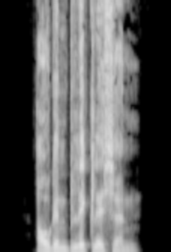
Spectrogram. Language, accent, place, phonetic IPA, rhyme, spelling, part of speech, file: German, Germany, Berlin, [ˌaʊ̯ɡn̩ˈblɪklɪçn̩], -ɪklɪçn̩, augenblicklichen, adjective, De-augenblicklichen.ogg
- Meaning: inflection of augenblicklich: 1. strong genitive masculine/neuter singular 2. weak/mixed genitive/dative all-gender singular 3. strong/weak/mixed accusative masculine singular 4. strong dative plural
